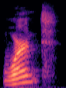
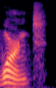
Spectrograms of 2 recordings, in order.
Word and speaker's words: weren't: word aren't and weren't some teachers pronounce it werent and R rent okay but I was never taught that way okay I wasn't taught that uh because it's now uh a contraction we pronounce the E okay so with words like aren't and weren't it's just like saying were plus not so weren't and are plus not aren't so we don't add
